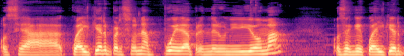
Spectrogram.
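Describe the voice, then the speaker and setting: The speaker is a woman. Her voice sits at a medium pitch. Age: 60s. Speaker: tarot reader. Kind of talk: interview.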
